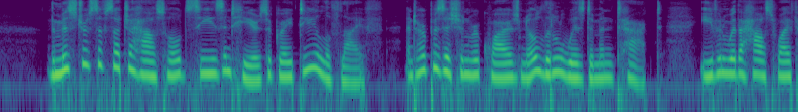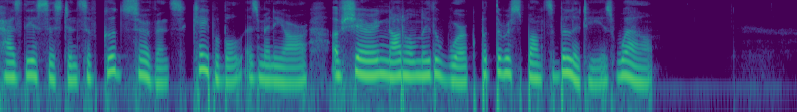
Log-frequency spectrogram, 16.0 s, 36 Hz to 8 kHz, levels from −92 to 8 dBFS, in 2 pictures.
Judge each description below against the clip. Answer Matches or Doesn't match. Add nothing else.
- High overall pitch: Matches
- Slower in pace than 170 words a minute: Doesn't match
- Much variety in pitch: Doesn't match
